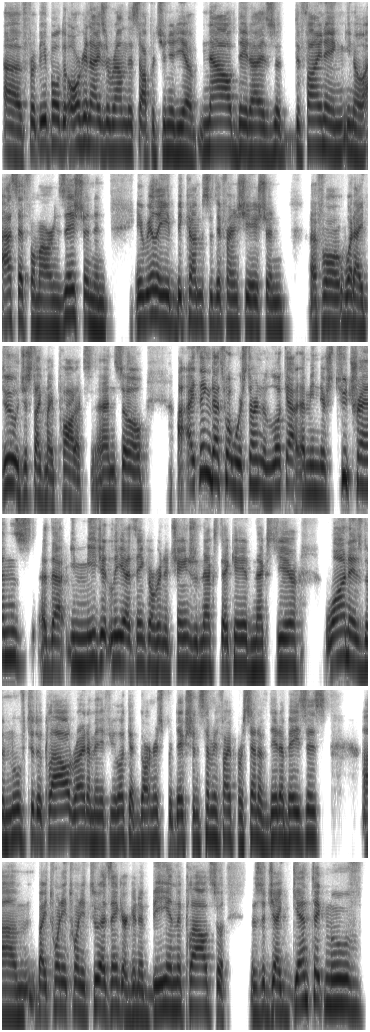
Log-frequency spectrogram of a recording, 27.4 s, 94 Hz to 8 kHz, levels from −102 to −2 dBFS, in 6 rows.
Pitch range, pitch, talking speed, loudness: 150-170 Hz, 160 Hz, 220 wpm, -20 LUFS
